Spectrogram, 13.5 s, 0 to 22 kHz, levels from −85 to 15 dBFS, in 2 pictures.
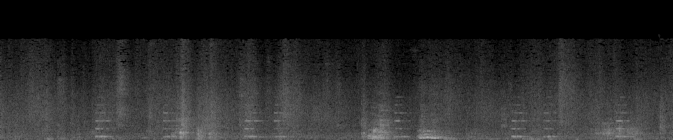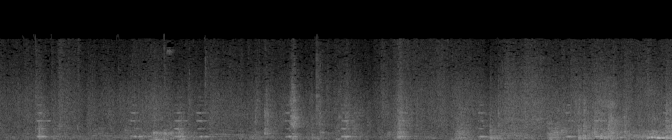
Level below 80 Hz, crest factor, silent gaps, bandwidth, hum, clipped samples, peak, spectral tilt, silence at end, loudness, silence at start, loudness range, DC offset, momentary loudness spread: -80 dBFS; 20 dB; none; 16 kHz; none; under 0.1%; -14 dBFS; -2 dB/octave; 0 s; -34 LUFS; 0 s; 3 LU; under 0.1%; 10 LU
